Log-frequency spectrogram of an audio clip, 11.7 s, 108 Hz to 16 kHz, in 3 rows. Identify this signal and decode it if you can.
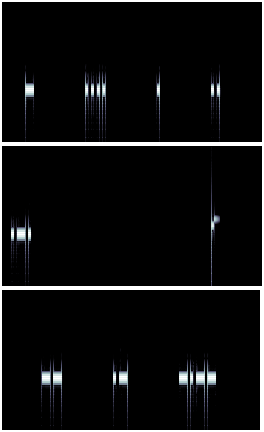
Morse code, heard as a keyed tone, about 28 wpm, spaced as for 10 wpm, 700 Hz. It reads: THEIR MAY
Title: 6x Character Spacing - Top 100 Words - 28wpm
